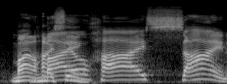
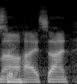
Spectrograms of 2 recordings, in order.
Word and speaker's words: Mile High Sign: It came in from our friend Mile High Sign, actually, is how it's pronounced. Yes. Really? Yeah, he reached out to me and said it's pronounced Mile High Sign.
